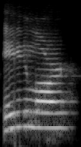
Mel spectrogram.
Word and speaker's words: alar: This is called your alar cartilage, which sounds like the word wing in Spanish, alas.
